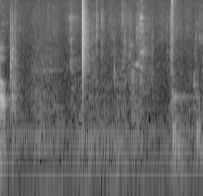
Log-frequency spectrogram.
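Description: A single sharp click about a second in as a vintage Jaquet Nixie-tube digital counter is switched on and powers up, over low room tone.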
